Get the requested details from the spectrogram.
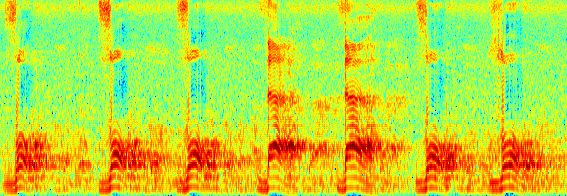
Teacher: Pangkal lidah harus ditaikan. Lidah ini harus dekat ke langit-langit mulut bagian atas. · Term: tebal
